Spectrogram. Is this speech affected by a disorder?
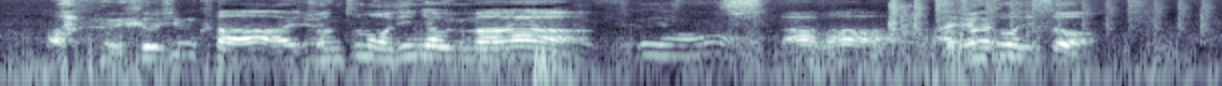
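No.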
